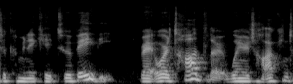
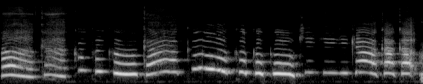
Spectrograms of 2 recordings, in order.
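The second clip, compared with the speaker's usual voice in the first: put-on very high, tender, gentle baby-talk babbling; 4 dB louder than usual. Showing how one answers a baby: raised, softer voice for a baby. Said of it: "raising your voice and put it in a softer tone".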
